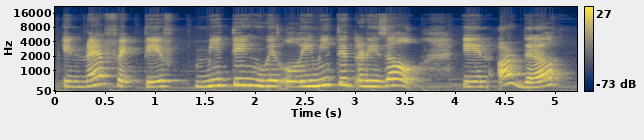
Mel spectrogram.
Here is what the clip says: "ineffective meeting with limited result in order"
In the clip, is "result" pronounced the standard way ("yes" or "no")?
yes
